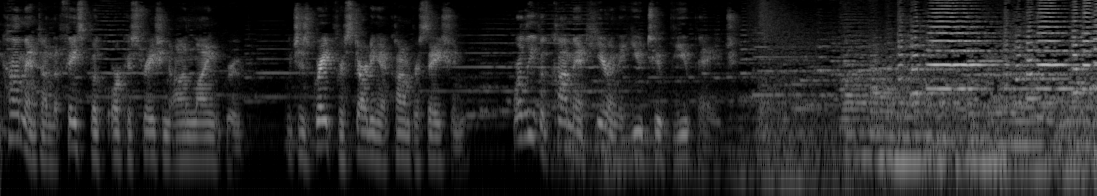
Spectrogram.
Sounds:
harpsichord, speech, music

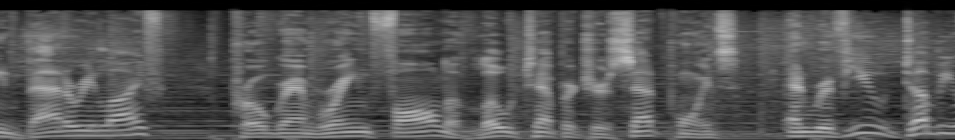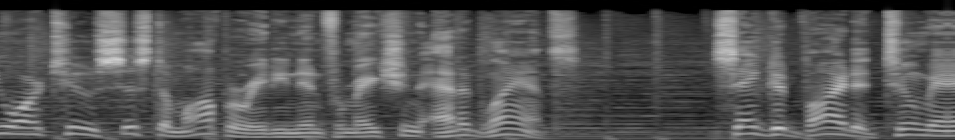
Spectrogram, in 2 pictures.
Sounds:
music, speech

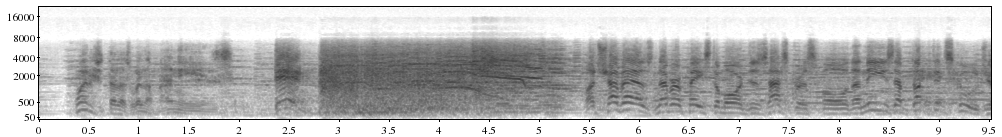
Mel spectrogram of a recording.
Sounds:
music, speech

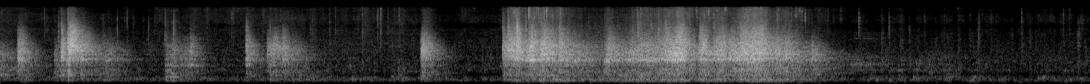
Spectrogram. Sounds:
fire, wind

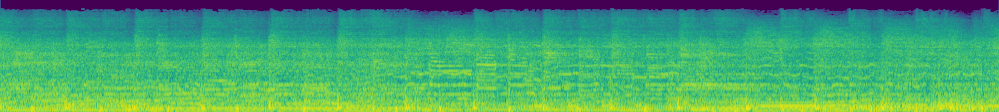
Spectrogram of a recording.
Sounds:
psychedelic rock, music, rock music, punk rock

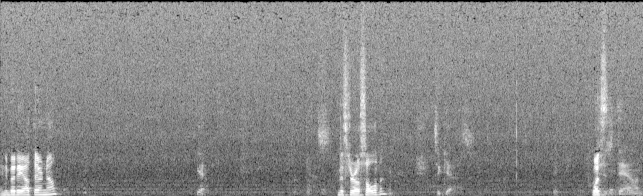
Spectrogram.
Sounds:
speech, inside a small room

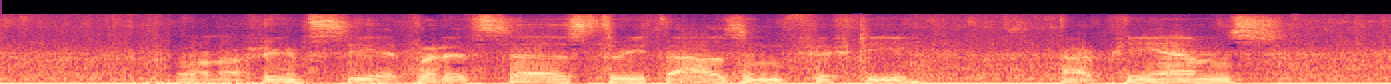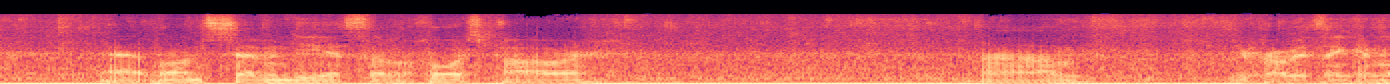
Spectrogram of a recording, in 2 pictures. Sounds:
speech

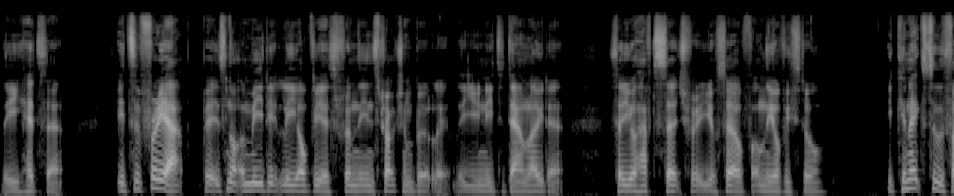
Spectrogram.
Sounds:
speech

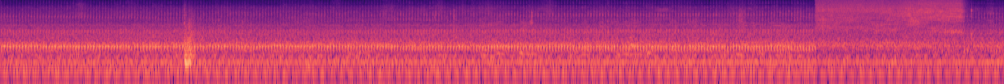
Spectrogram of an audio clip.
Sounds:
outside, urban or man-made, speech

